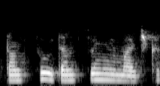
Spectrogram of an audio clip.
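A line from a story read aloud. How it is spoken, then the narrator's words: Plain. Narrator (Russian): ответил Питер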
